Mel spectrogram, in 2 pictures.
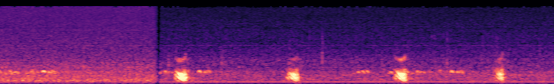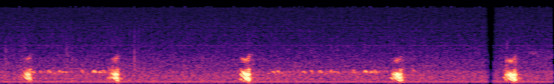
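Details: Bull moose in rut, autumn, Vest-Telemark, Norway: short, low, hollow grunts repeated about every one and a half seconds, roughly ten in a row, over a steady low hum.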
